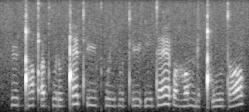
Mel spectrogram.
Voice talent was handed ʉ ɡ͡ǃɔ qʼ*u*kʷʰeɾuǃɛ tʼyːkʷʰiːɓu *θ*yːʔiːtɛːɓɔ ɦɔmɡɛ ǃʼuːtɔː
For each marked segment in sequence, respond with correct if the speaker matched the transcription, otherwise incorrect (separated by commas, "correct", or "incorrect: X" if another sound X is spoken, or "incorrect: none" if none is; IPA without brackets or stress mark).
incorrect: ʉ, incorrect: tʼ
